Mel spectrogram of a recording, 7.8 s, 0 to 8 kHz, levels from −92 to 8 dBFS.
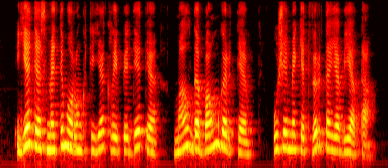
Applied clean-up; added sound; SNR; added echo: none; none; none; none.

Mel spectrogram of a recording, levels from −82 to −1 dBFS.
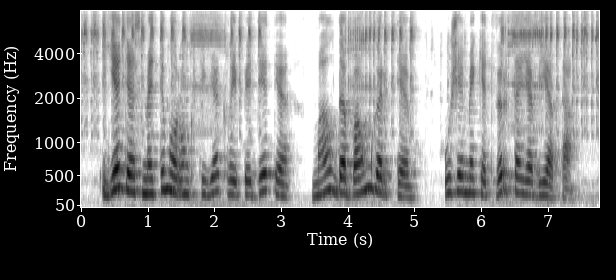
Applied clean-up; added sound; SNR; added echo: none; Bird vocalization, bird call, bird song; 18 dB; none.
